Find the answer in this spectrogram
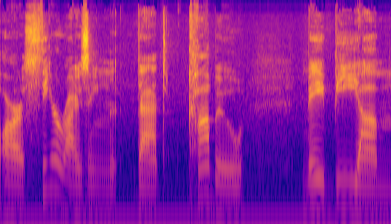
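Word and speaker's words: Bea: And then we have B, or as I initially announced her or pronounced her as Bia. It's just simply B, which kind of doesn't exactly make sense when her name is spelled B-E-A.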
